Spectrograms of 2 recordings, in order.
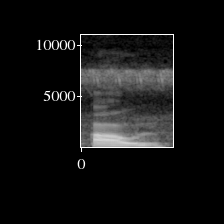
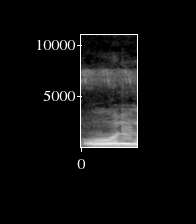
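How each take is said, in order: First: The vowel sounds like 'ow'. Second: The vowel sounds like 'oh'. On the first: The speaker calls it right. "Rule number nine यहाँ पे हो जाएगा apply" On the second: The speaker calls it wrong. "इसको ओल नहीं बोलेंगे"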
